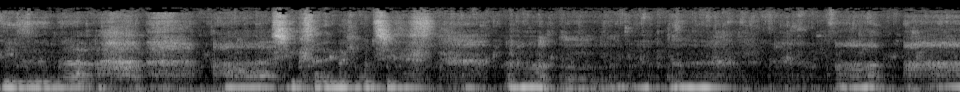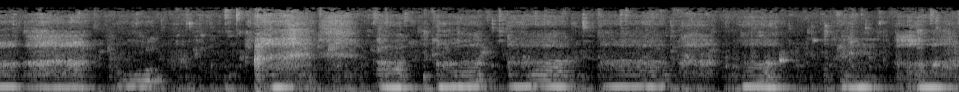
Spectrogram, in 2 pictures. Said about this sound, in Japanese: 座ってる状況で、シャワーをクリトリスに当てて、右手でシャワーのノズルを持ってクリトリスに当てて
